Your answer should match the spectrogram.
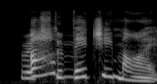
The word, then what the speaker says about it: Vegemite: Wie spricht man den richtig aus? – Vegetable. – Da haben wir schon den ersten Versuch. Wie heißt der? – Vegetable. – Vegemite.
